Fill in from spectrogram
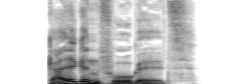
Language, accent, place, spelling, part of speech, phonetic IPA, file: German, Germany, Berlin, Galgenvogels, noun, [ˈɡalɡn̩ˌfoːɡl̩s], De-Galgenvogels.ogg
- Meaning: genitive singular of Galgenvogel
